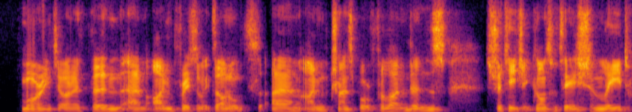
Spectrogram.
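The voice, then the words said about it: Scottish Glasgow accent. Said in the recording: “you might have guessed from my accent, I'm originally from Glasgow in Scotland”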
